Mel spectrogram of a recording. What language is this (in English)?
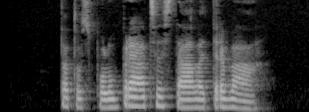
Czech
